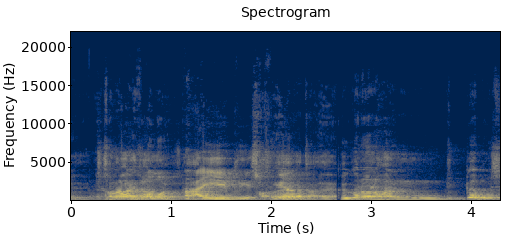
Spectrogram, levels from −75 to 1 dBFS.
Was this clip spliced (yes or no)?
yes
